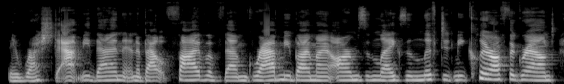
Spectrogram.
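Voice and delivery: usual speaking voice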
